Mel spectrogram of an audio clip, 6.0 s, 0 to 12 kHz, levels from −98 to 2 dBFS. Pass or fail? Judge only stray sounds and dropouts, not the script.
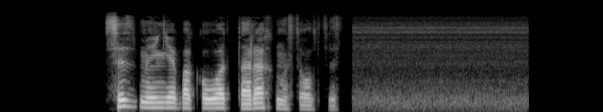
pass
